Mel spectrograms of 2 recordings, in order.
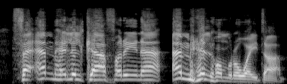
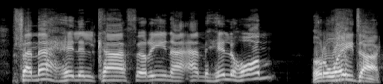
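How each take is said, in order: First: فَأَمْهِلِ said "fa-amhili" with a glottal stop, no doubled h; rushed, accented reading of فَأَمْهِلِ; imitating accented reading. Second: فَمَهِّلِ recited with doubled h, "fa-mahhili", as the true verse; quick, correct Quranic recitation of فَمَهِّلِ. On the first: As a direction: recite it as the man with the accent did, "فَأَمْهِلِ". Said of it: "because of his accent, he was saying". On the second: Shown as a demonstration. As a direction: recite "فَمَهِّلِ الْكَافِرِينَ" with a clear shadda on the h. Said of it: "The verse is what?".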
